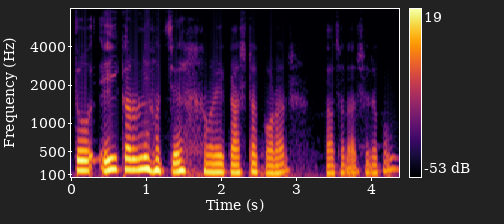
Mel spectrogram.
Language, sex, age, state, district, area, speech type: Bengali, male, 30-45, West Bengal, Murshidabad, urban, spontaneous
